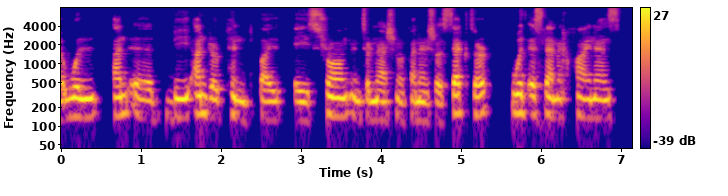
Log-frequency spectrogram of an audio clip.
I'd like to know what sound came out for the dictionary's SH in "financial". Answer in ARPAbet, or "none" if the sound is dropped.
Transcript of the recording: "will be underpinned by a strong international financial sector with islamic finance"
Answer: SH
